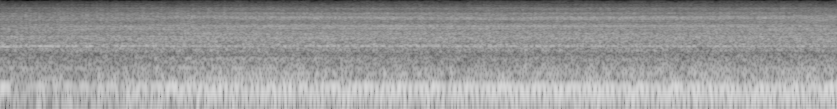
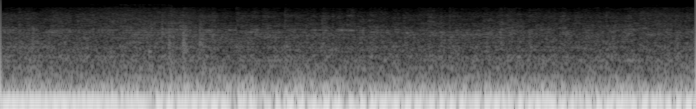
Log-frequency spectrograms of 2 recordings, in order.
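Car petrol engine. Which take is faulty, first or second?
first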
